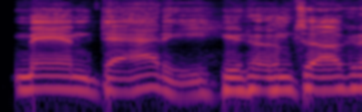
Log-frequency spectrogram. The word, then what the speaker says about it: Mamdani: It's more like Mam Daddy.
